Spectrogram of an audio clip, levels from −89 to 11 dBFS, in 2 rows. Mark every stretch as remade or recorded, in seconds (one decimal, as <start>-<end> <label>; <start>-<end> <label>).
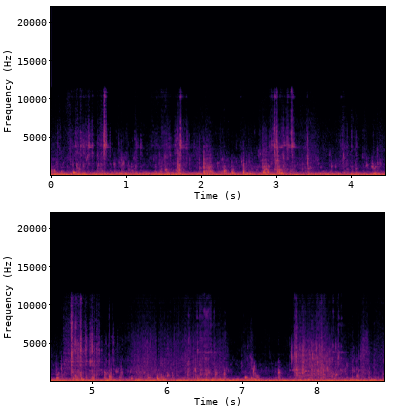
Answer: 0.0-0.8 recorded; 0.8-3.5 remade; 3.5-5.4 recorded; 5.4-8.9 remade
